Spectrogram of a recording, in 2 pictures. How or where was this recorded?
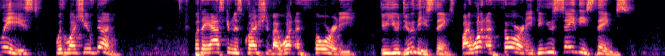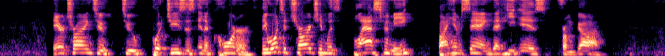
outdoors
